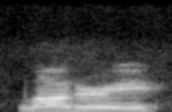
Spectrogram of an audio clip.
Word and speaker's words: lottery: at the beginning right okay so lottery so that means this syllable the second syllable with the e in it is not stressed right so it becomes uh so it becomes the neutral vowel a question yeah when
